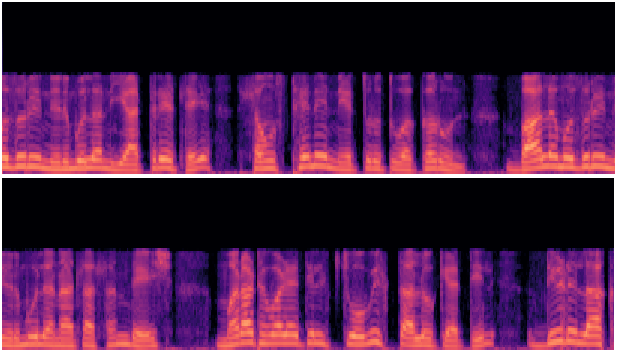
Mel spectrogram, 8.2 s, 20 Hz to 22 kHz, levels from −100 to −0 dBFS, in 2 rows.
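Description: Speech, with one brief packet loss with pitch repetition at 7.82 s, where about 10 ms of audio went missing, which fits a single lost packet. The receiver bridged the hole by repeating the last pitch period, so instead of a click or dropout the sound is momentarily held, giving a faint buzzy sustain before normal audio resumes. The line runs over G.711 telephone coding, heard as band-limited audio with nothing above 4 kHz.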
